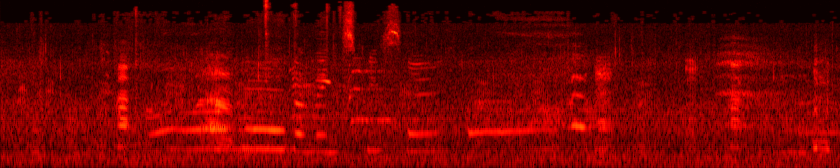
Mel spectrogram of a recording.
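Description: Geese honking as they crowd around to be fed, with a string of calls from about one second in until past the middle.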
